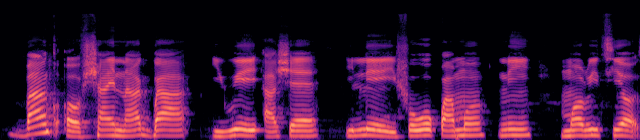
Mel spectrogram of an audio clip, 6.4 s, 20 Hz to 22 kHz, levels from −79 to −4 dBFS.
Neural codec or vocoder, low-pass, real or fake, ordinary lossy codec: none; 14.4 kHz; real; Opus, 64 kbps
